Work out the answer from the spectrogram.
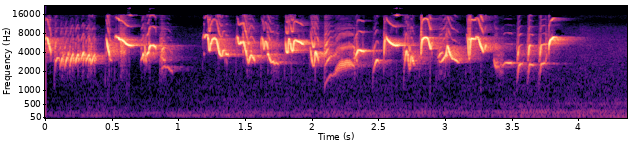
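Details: Vigorous singing from a sanger paud: quick sequences of high, sharp whistled notes, many with swooping downslurs, broken by one short pause before another dense rush of chips and whistles that trails off.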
